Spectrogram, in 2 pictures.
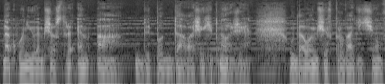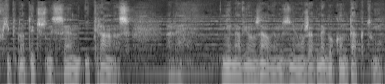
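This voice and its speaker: An actor playing a scholarly, secretive doctor obsessed with power in a radio drama, speaking in a measured, clinical way. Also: male voice, extremely low pitch, steady tone, over music. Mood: absorbed. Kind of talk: Polish radio drama acting.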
